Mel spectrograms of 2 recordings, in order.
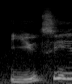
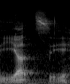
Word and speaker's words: Yuzi: There's Yuzi is also, like, pushing out tons of content these days, and like I learned the other day it's pronounced Yutzi.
